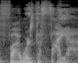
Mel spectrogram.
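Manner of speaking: hushed joking whisper; quiet mock-serious whisper. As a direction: whisper it like a secret. Joking whisper before a take.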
